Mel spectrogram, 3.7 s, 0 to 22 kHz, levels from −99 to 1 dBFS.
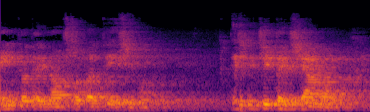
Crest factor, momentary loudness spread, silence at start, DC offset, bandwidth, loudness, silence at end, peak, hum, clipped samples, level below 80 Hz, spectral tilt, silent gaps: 18 dB; 18 LU; 0 s; under 0.1%; 12.5 kHz; -29 LUFS; 0 s; -12 dBFS; none; under 0.1%; -70 dBFS; -5.5 dB/octave; none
